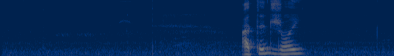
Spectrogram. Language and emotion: Russian, neutral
